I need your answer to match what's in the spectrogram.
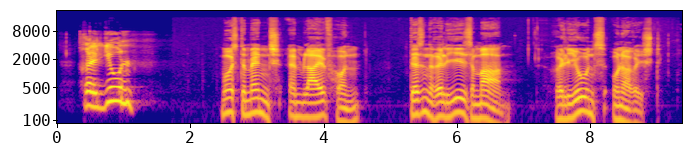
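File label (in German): "reljuhn", wittlicher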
